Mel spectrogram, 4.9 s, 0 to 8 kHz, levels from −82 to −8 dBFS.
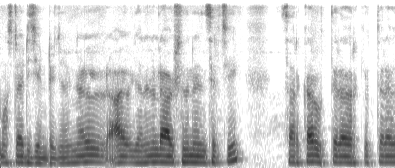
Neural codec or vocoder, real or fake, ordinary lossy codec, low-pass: none; real; none; 7.2 kHz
